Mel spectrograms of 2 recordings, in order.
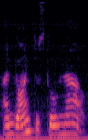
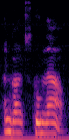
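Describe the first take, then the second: First: Very slow, deliberate model sentence; slow teacher repetition of "I'm going to school now"; said slowly. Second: Said in the usual way. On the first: Shown as a demonstration. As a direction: stretch every word out for the class to copy. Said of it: "Repeat the words slowly". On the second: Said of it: "Repeat the sentences with me".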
